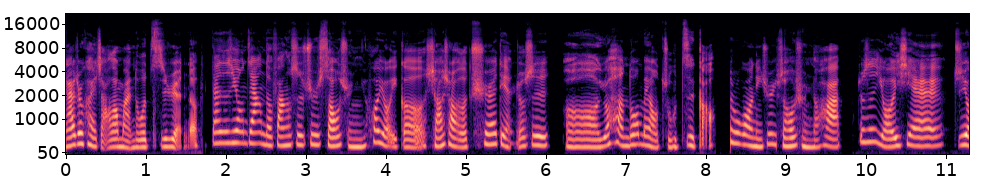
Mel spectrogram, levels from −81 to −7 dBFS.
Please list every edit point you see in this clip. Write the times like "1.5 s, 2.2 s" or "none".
1.7 s, 8.9 s, 9.8 s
